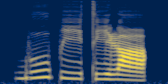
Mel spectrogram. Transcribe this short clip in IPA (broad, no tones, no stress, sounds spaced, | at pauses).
b uː p iː t i ɭ ɑ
